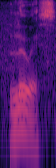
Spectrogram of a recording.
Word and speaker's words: Lewes: in the comments I was gonna say it's Luis I believe him you have to meet correctly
